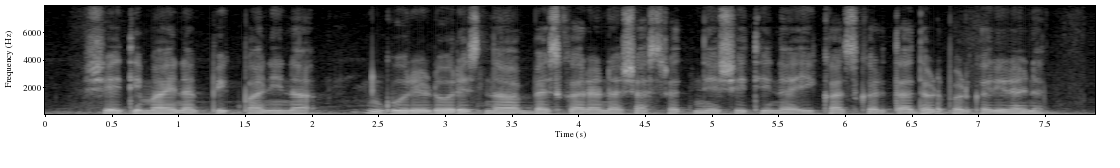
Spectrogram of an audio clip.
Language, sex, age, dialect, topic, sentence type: Marathi, male, 25-30, Northern Konkan, agriculture, statement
